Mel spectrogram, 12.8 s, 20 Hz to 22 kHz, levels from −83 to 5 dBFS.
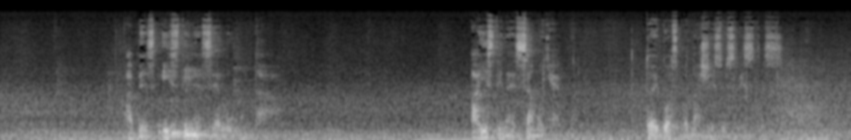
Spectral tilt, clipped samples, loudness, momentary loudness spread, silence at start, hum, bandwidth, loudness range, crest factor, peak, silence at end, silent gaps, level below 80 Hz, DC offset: -4 dB/octave; under 0.1%; -20 LUFS; 17 LU; 0 s; none; 15.5 kHz; 9 LU; 20 dB; 0 dBFS; 0 s; none; -30 dBFS; 0.6%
